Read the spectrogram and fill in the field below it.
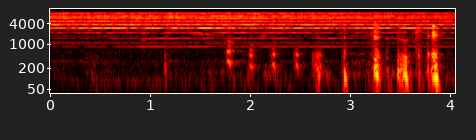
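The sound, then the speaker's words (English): A bright bell rings nonstop, its metallic tone sustained throughout, with a quick series of repeated strikes growing denser and louder toward the end. “I love the bell, Captain. I just can't stop ringing it.”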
